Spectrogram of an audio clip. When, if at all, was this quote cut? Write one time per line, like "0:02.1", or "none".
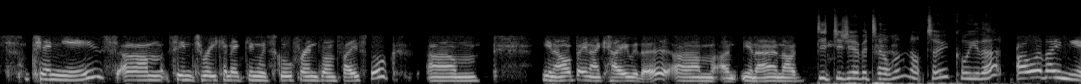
none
